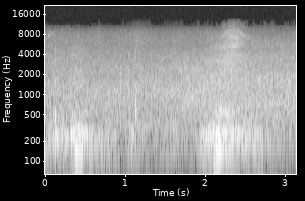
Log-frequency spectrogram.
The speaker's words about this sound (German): Aber tagsüber ist es nicht so leise wie jetzt. In der Nacht, da nur dieser Bach zu hören ist. Und wenn ich mich von dem Bach entferne, hört man gar nichts mehr.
